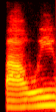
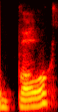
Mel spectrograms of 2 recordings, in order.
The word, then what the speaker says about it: BAWE: Academic Written English Corpus, BAWE or both, depending on how you want to pronounce it.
